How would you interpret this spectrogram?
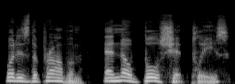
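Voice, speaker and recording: A man's voice: a little high, huge pitch swings, moderate pace, darkish tone, husky, no room sound, studio quality, pitched above the performer's own voice, heavily acted. Male narrator as woman mayor, firm, plain-spoken, commanding, audiobook character. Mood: stern. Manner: blunt, commanding.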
